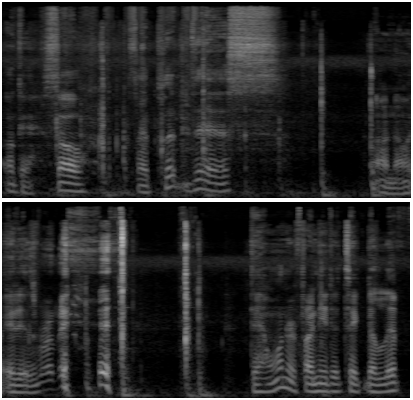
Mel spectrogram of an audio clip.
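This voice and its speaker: Sleepy, gravelly man in a garage. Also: medium pitch, lively intonation, a little slow, pauses often, noisy background. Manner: laid-back, joking, talks while working. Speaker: car channel host. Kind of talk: casual workshop vlog narration. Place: home garage.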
